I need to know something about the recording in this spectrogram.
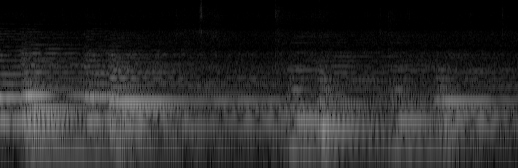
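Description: Piano playing held chords as the accompaniment to an operatic aria, the harmony changing every second or so, with a louder chord struck at the start.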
